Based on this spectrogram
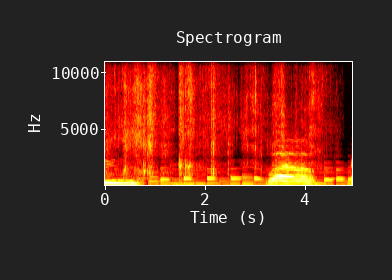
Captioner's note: rocks rattling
